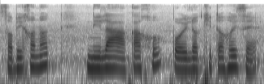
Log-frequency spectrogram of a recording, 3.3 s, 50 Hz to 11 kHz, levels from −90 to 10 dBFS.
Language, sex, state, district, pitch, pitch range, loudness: Assamese, male, Assam, Kamrup Metropolitan, 140 Hz, 135-150 Hz, -15 LUFS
